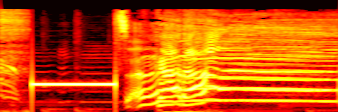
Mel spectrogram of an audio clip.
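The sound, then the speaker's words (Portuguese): A single loud, steady censorship bleep lasts just over half a second, covering a spoken name, and then a man's voice resumes, drawn out and expressive. “Vou passar lá o nome, vocês bipam?”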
